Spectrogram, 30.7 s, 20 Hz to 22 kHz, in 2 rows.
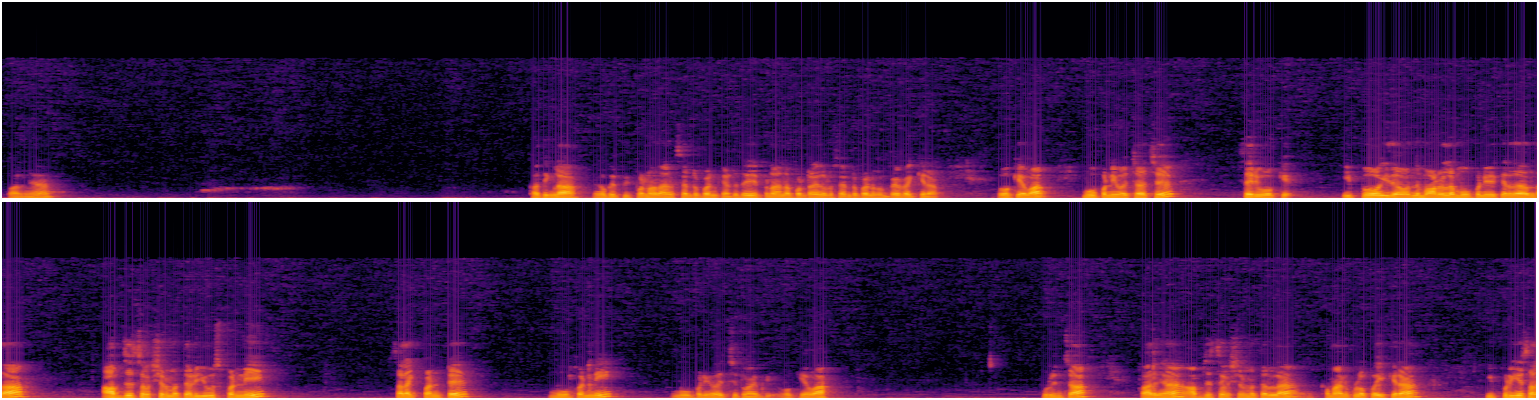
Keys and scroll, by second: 20.7 m, 20.9 space, 26.5 u, 26.6 space, 28.5 m, 28.8 space.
